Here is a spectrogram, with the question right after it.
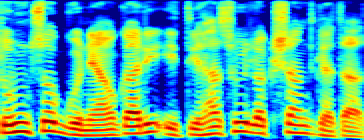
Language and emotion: Goan Konkani, neutral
